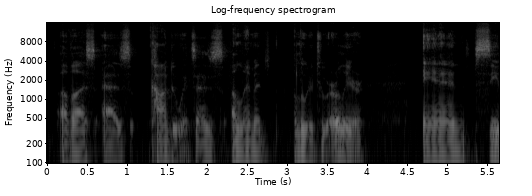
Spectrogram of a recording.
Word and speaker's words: Aalim: Yes, obviously you mentioned LinkedIn, Aalim. Think about a tree branch, Aalim, if you want to just pronounce it correctly.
